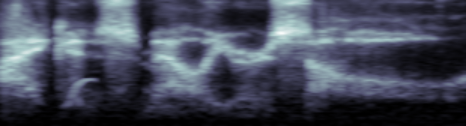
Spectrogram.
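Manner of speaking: eerie, slow, drawn-out creepy whisper. Voicing a character looking over her shoulder at another: creepy voice. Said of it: "very creepily, and says".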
